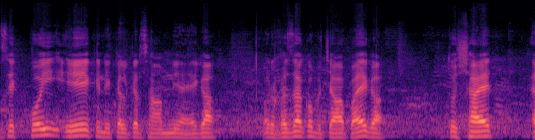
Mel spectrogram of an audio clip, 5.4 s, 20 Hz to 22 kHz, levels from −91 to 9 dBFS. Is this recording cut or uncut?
uncut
